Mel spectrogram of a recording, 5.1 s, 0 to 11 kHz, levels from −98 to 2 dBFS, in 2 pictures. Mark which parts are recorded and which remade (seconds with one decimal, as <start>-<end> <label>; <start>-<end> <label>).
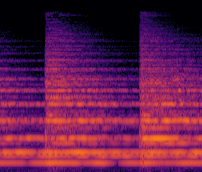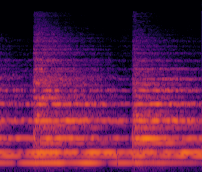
0.0-1.8 recorded; 1.8-4.0 remade; 4.0-5.1 recorded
